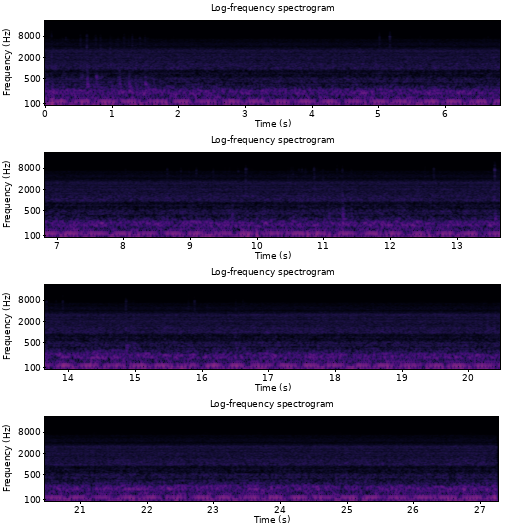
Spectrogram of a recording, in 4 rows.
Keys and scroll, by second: 0.0-2.3 typing, 5.3 Tab, 5.5-6.2 typing, 7.3 Escape, 7.5 Escape, 9.7-12.8 typing, 12.8 Return, 13.9 Tab, 13.9-16.6 typing, 16.9 Tab.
